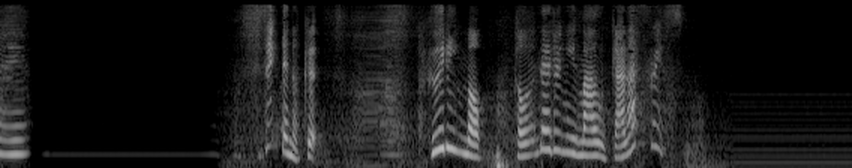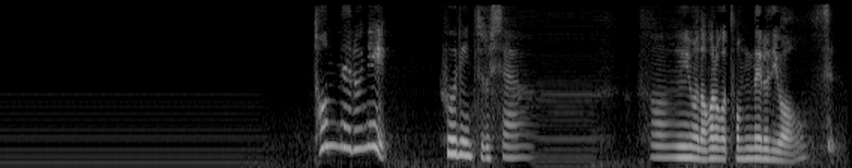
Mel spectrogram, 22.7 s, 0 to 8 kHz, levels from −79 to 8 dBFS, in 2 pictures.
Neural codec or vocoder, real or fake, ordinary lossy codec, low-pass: codec, 16 kHz, about 1 kbps, DyCAST, with the encoder's durations; fake; MP3, 32 kbps; 7.2 kHz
